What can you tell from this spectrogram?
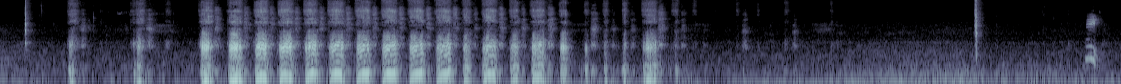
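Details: A dog has a reverse sneezing episode: a run of rapid, loud, snorting inward gasps.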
